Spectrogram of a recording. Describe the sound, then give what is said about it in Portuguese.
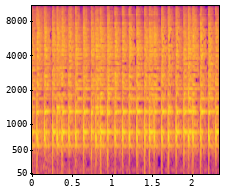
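A car sound system wall (paredão) is tested at Duarte Som Automotivo, starting with the midrange speakers, which blast a loud, fast, steady run of bright metallic cowbell-like hits, punchy and piercing with little bass, and no one talking. “Na Duarte Som Automotivo, a gente testa o paredão assim, ó. Primeiro, os médios.”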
